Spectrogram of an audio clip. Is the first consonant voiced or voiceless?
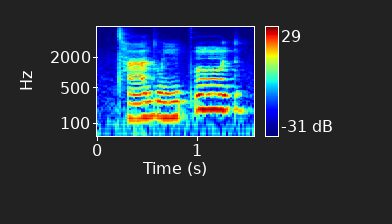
voiceless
